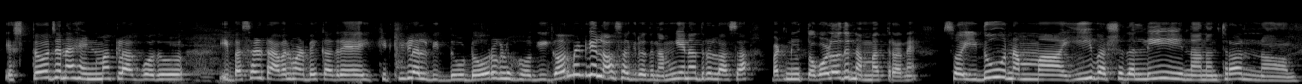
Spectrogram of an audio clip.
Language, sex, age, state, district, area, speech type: Kannada, female, 18-30, Karnataka, Chikkaballapur, rural, spontaneous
